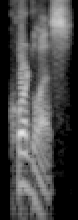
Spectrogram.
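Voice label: "cordless", American English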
